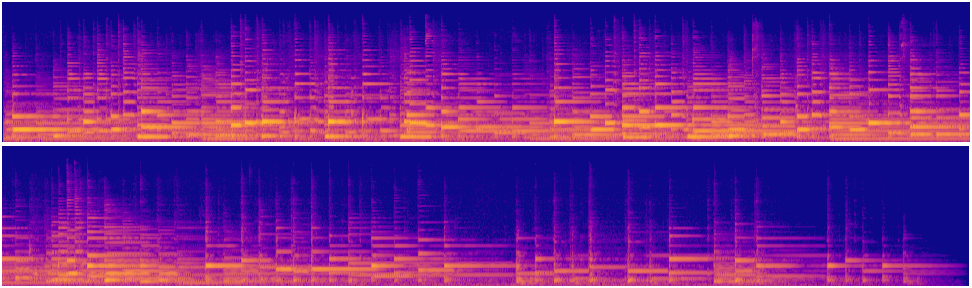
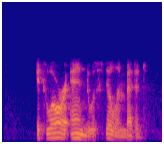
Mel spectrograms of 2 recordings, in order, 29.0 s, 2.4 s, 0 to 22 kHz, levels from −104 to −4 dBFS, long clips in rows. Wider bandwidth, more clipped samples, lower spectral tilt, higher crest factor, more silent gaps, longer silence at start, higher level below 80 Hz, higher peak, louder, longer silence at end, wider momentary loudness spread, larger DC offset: first, 8.6 kHz vs 4.1 kHz; neither; about the same, -8.5 dB/octave vs -9 dB/octave; about the same, 18 dB vs 18 dB; neither; second, 0 s vs 0.5 s; first, -62 dBFS vs -82 dBFS; first, -14 dBFS vs -18 dBFS; first, -31 LUFS vs -36 LUFS; first, 0.75 s vs 0.35 s; first, 18 LU vs 11 LU; neither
